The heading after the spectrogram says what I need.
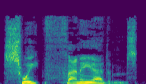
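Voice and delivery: slow, dry South London drawl; deadpan South London, slowly; a hint of South London; South London accent. A narrator's reading. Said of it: "in the less lilting sound of South London".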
